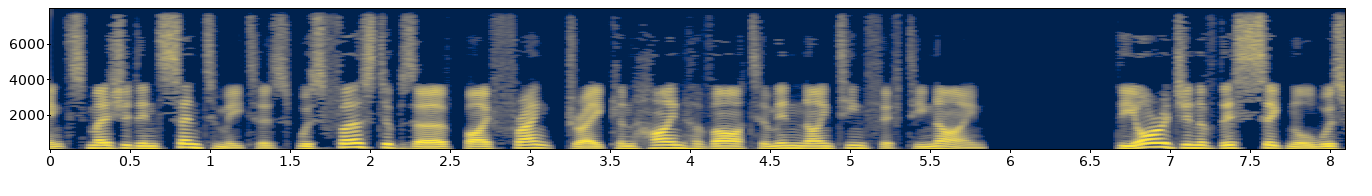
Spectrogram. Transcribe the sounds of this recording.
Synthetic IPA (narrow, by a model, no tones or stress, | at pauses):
ntsmɛʒəɾɪ̃nsɛ̃ntʰɪmiˑtʰəzwɒz̥fɜˑstəbzɜːvbaɪfɹæ̃ŋk̚d̥ɹeɪkʰə̃nhãɪ̃nɦəvɑˑtʰə̃mɪ̃nːãɪ̃ntʰĩnfɪftʰinãɪ̃n | ðiɒɹɪd͡ʒɪ̃nəvðɪsɪɡ̚nəlˠwɒz̥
